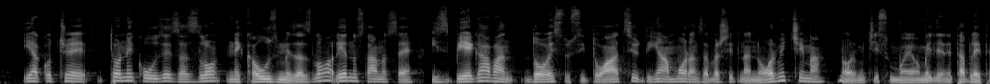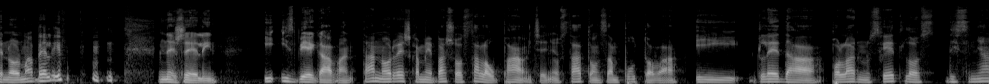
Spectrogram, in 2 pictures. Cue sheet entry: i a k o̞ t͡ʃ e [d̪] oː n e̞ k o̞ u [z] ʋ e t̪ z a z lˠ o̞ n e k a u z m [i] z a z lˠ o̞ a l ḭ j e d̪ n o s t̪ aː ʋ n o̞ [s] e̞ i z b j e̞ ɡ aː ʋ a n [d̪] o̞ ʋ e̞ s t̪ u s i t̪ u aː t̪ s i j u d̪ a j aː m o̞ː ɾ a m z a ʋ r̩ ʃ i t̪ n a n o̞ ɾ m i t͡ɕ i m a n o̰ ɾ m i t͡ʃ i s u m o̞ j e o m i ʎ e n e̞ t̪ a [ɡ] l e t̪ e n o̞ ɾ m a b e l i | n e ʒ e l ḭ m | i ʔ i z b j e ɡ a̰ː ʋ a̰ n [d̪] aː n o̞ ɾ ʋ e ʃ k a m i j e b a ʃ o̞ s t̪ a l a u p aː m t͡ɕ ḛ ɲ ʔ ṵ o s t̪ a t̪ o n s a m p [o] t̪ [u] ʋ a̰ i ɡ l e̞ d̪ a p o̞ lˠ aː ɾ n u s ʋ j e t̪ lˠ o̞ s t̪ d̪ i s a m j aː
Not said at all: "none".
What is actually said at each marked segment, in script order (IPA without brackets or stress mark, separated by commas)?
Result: t̪, z, e, s, d̪, b, t̪, u, o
